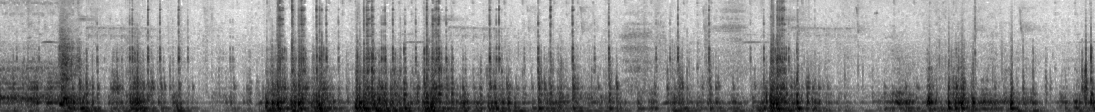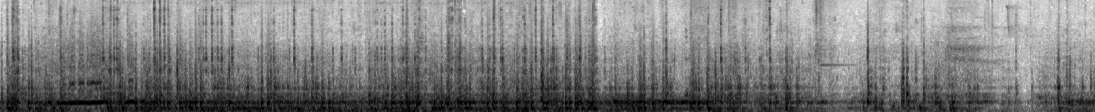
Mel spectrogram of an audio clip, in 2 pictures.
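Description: Bicycle tyres roll and crunch over a bumpy dirt trail.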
